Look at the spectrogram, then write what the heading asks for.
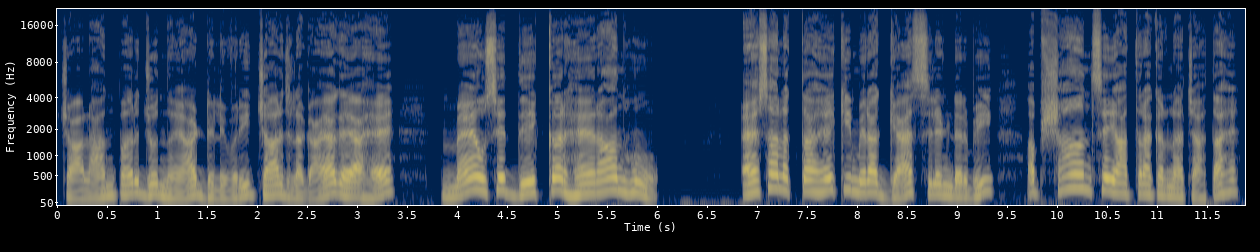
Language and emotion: Hindi, surprised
